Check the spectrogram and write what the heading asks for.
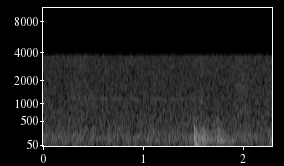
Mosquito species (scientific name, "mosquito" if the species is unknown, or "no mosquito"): Anopheles gambiae s.s.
